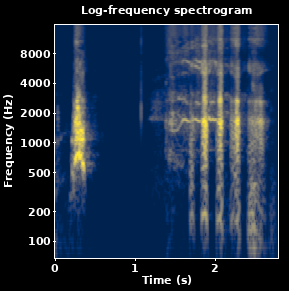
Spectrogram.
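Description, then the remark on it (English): A dog barks once, then after a short pause lets out a quick run of high, whiny barks and yips, fairly loud with no one talking. “This dog.”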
